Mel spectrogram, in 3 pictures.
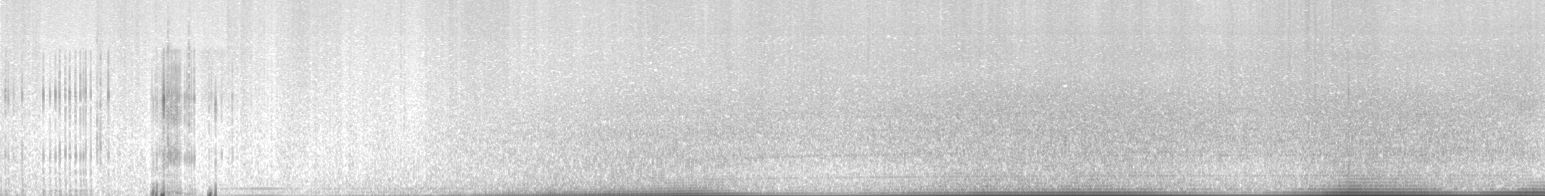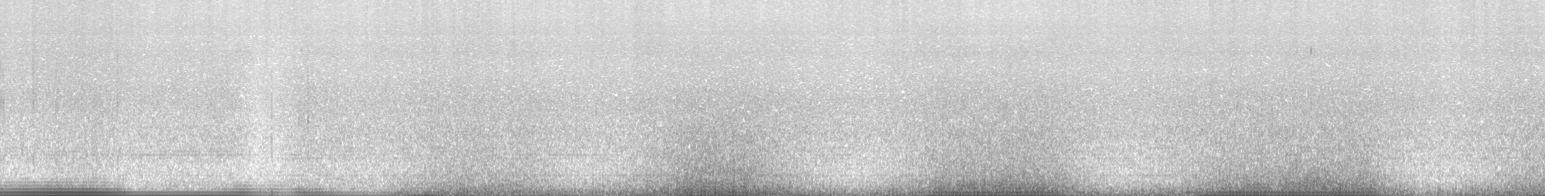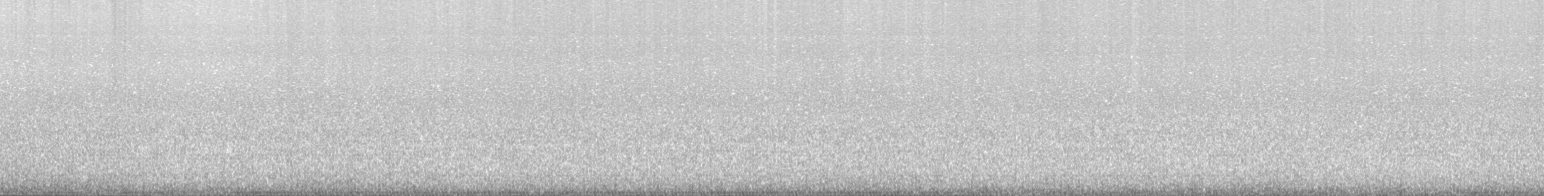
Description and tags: Fan Buzz
Sitting right next to a fan, the buzz.
fan-buzz, rattle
